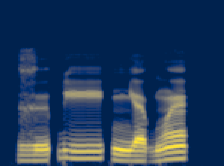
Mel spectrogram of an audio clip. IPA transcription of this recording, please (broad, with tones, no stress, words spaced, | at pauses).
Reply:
ɣɨ˨˦ɓiː˦ | ɲɛ˨ ɡʷɛ̃˦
